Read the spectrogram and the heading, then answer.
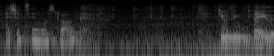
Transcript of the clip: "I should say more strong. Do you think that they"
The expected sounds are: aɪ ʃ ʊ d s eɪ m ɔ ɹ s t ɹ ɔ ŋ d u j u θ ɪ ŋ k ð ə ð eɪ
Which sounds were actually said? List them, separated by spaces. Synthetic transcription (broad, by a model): aɪ ʃ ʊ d s eɪ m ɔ s t ɹ ɔ ŋ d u j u θ ɪ ŋ k ð ə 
